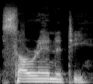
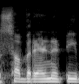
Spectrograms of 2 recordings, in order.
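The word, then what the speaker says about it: serenity: memento डलेमा dilemma memento सोरेनिटी इसको सोवनिटी पता नहीं क्या पढ़ते हैं लोग सोरेनिटी आप चेक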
